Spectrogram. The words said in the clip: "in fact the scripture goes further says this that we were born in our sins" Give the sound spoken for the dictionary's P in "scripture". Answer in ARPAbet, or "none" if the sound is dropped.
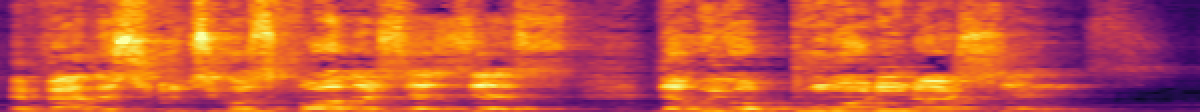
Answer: none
